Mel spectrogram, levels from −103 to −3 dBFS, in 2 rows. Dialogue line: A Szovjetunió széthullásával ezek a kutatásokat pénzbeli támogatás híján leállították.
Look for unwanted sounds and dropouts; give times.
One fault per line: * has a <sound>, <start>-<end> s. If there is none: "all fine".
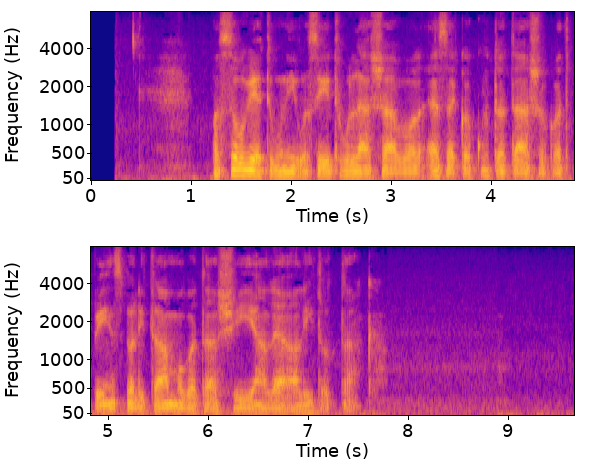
all fine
